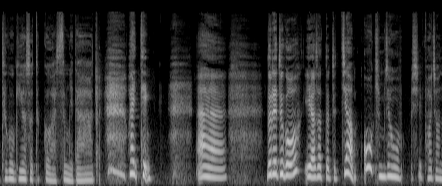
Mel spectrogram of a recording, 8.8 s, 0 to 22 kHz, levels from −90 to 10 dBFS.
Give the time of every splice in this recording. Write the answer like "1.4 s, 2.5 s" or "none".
1.9 s, 7.2 s

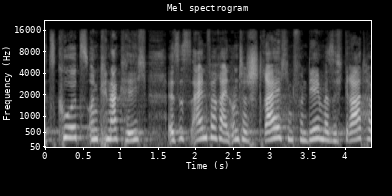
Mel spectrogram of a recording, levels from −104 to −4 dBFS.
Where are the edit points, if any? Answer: none

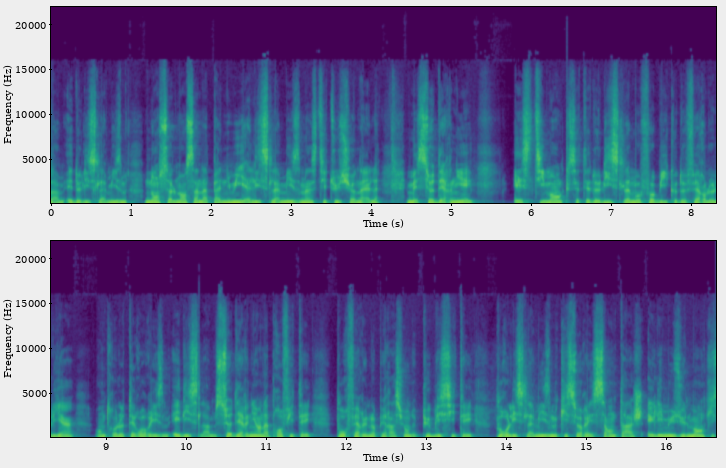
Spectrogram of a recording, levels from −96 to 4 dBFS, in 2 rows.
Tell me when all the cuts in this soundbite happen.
none

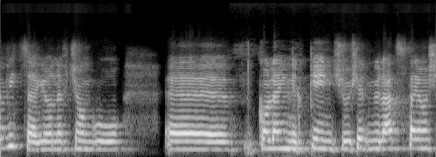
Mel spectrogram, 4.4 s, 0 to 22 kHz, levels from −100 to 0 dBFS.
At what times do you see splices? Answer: none

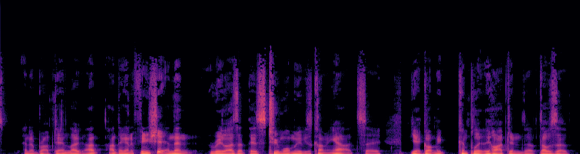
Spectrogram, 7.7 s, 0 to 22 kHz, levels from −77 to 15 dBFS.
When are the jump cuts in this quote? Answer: none

